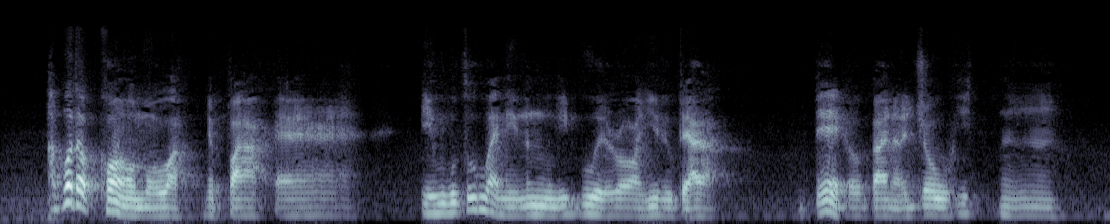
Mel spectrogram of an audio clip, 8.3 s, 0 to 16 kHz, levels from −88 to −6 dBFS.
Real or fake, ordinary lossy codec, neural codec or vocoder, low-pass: fake; AAC, 48 kbps; codec, 16 kHz in and 24 kHz out, 0.6 kbps, FocalCodec, streaming, 2048 codes; 10.8 kHz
